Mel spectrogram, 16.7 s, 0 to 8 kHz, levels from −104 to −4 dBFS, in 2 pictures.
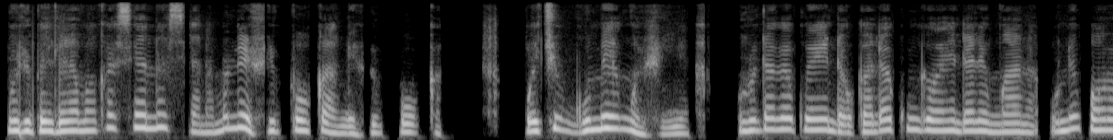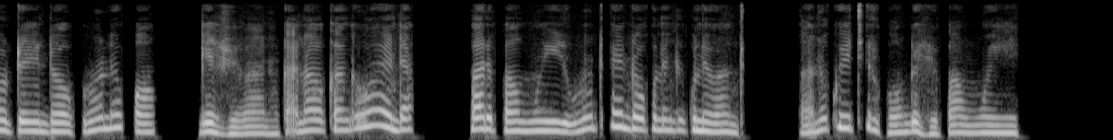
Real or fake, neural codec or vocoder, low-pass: fake; codec, 44.1 kHz, 7.8 kbps, Pupu-Codec; 7.2 kHz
